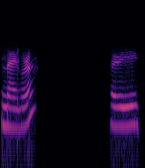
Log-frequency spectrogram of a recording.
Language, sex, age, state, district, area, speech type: Assamese, female, 18-30, Assam, Charaideo, rural, conversation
